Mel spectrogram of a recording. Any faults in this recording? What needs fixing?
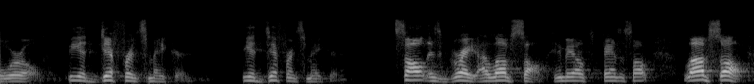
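Opus voice compression is present throughout the speech. Nothing is heard above about 8 kHz, which fits wideband SILK coding. The linear-prediction coder spends so few bits on the excitation that the voice turns muffled, hoarse and faintly robotic, which points to a rate near 10 kbps. The damage is heavy. To prevent it, encode at a substantially higher Opus bitrate or keep an uncompressed master.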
